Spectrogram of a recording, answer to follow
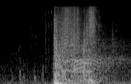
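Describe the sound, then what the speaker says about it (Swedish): A sharp gunshot blast in Counter-Strike: Global Offensive deathmatch cracks in loud and close, followed by a dense ringing tail and a second burst before it fades. "Men jag skjuter ändå. Jag skjuter det bra så hoppas att jag ska träffa."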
